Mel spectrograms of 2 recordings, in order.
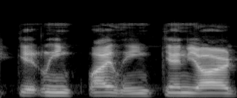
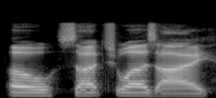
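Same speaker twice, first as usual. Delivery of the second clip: ordinary delivery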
